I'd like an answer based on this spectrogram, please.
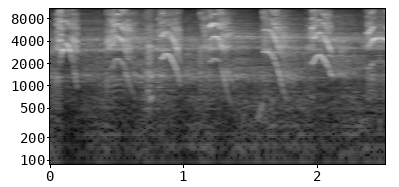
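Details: Captive dolphins recorded behind the scenes at SeaWorld Orlando while eating, swimming, playing and vocalizing: a series of high, squeaky whistles, each arching up and then sliding down, repeated about every half second with faint room hum.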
